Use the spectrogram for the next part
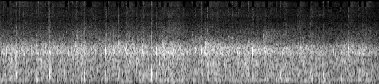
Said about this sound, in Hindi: उनका भी जोरदार तालियों से आप लोग स्वागत करें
